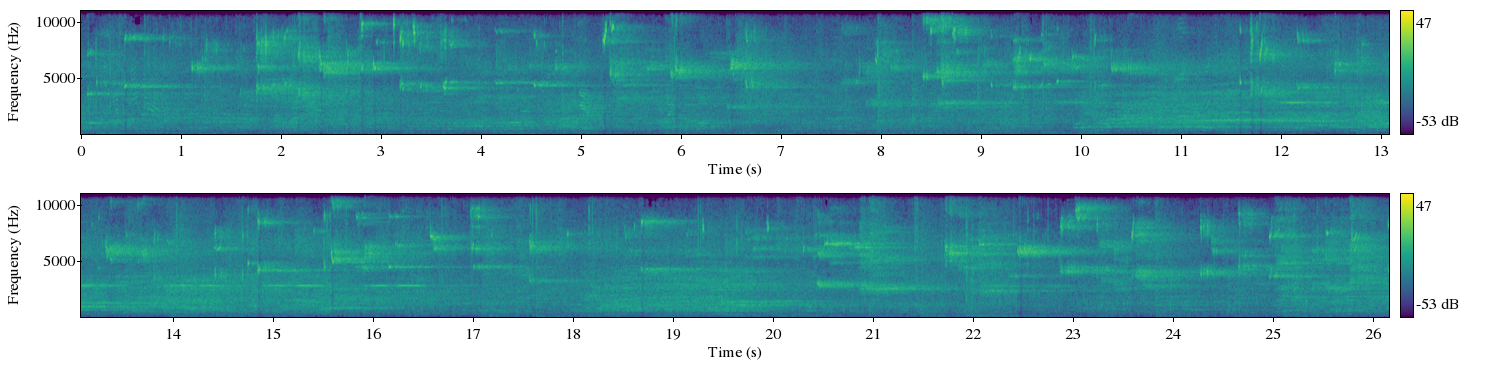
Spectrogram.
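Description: Sneakers squeak sharply on a wooden court in a large echoing hall.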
